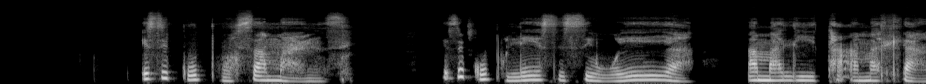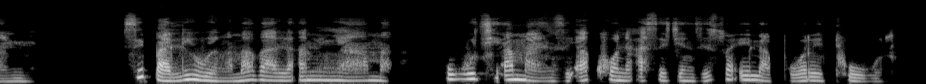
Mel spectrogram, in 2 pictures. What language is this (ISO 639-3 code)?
nde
